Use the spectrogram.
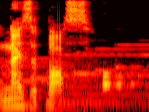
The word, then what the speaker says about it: Naixatloz: down i was just sitting down uh about nice at loss it's spelled n-a-i-x-a-t-l-o-z should probably write that down too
